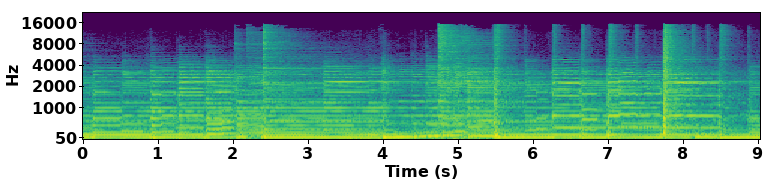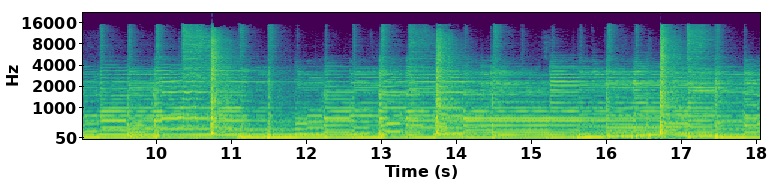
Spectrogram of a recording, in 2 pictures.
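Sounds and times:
bass notes: 0:00.0 - 0:18.0
drum kit: 0:00.0 - 0:18.0
electric guitar: 0:00.0 - 0:18.0.

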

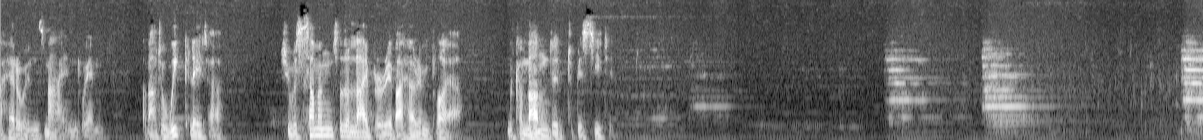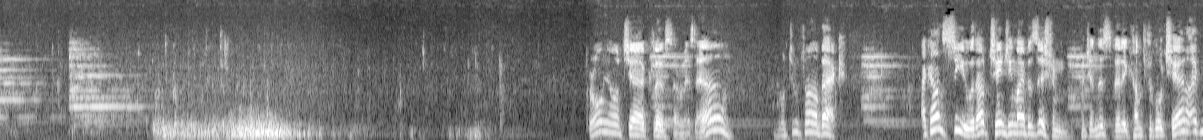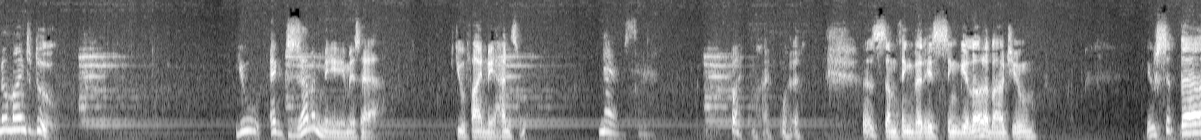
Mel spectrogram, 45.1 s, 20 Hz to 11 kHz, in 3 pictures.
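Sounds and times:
bell-like chimes: 0:07.8 - 0:09.3, 0:11.1 - 0:13.4, 0:14.8 - 0:17.1, 0:23.1 - 0:24.8, 0:25.5 - 0:26.8, 0:27.6 - 0:29.4, 0:30.5 - 0:32.2, 0:33.6 - 0:34.9, 0:36.0 - 0:37.4, 0:38.9 - 0:41.6
low rumbling noise: 0:16.8 - 0:25.7.

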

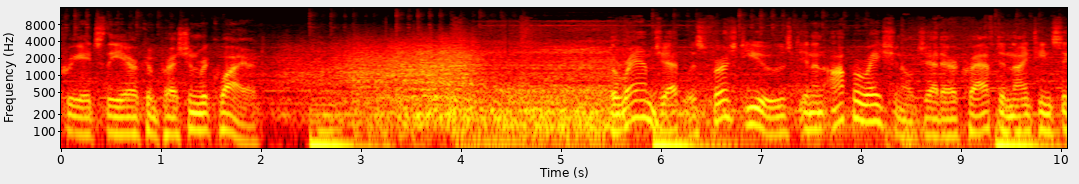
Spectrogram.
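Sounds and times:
jet engine roar: 0:01.4 - 0:09.3.

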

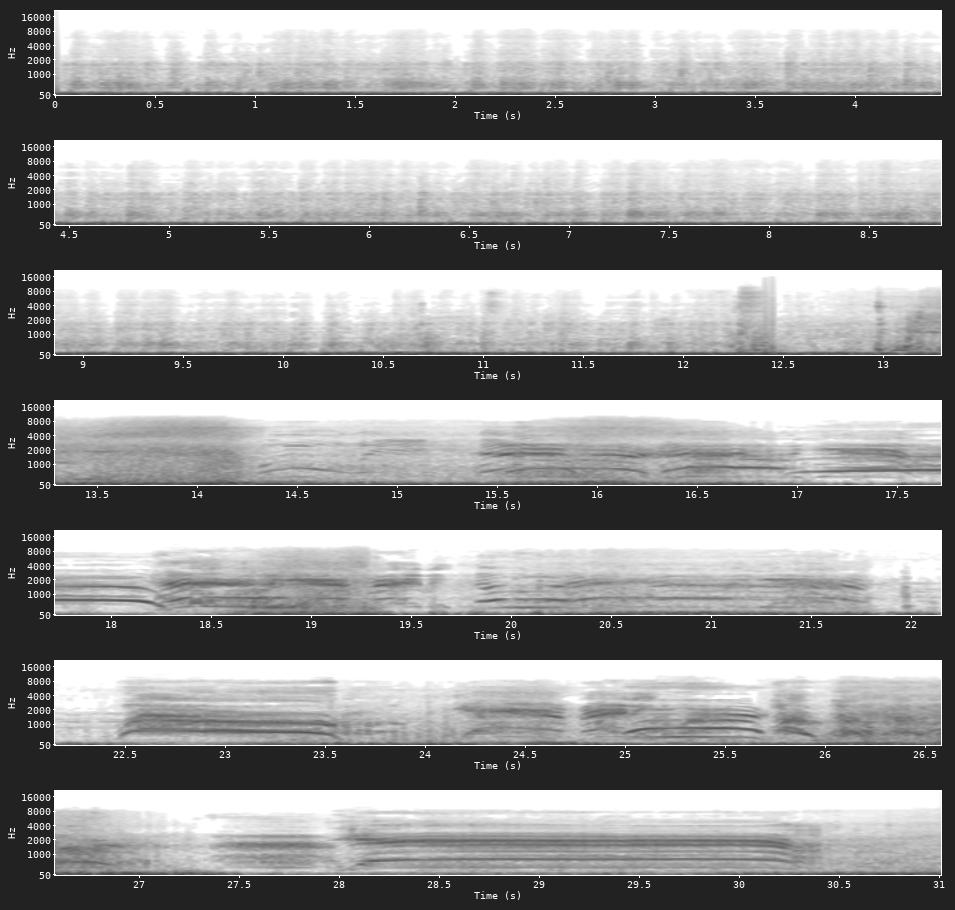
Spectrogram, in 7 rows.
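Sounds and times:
wind buffeting microphone: 0:00.0 - 0:17.8, 0:18.4 - 0:27.9
loud rush: 0:12.8 - 0:21.7
riders yelling and whooping: 0:14.3 - 0:30.6.

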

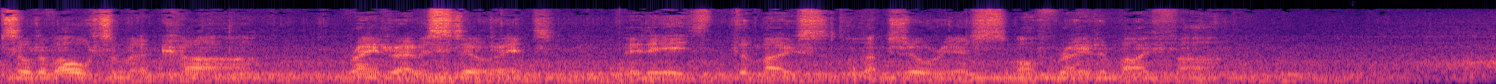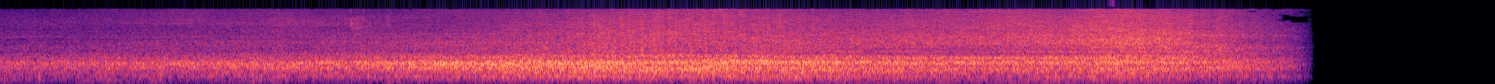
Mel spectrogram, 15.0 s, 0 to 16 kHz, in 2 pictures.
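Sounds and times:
car driving past: 0:04.1 - 0:14.0.

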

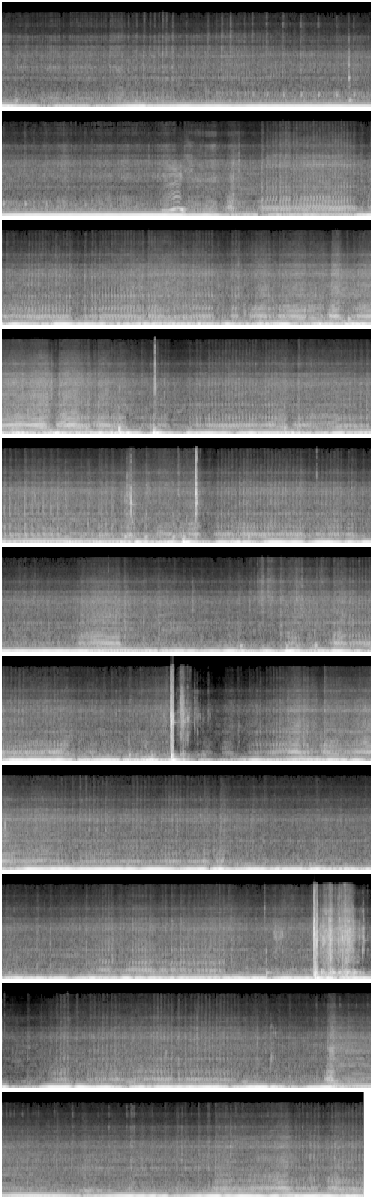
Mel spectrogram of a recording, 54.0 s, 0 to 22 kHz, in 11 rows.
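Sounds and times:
dirt bike engine revving: 0:07.7 - 0:16.6, 0:43.2 - 0:44.4
heavy low rumble: 0:37.9 - 0:45.5
sharp knocks: 0:43.5 - 0:44.4.

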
